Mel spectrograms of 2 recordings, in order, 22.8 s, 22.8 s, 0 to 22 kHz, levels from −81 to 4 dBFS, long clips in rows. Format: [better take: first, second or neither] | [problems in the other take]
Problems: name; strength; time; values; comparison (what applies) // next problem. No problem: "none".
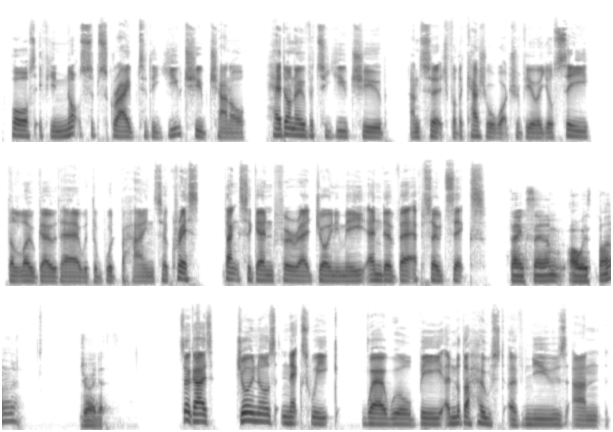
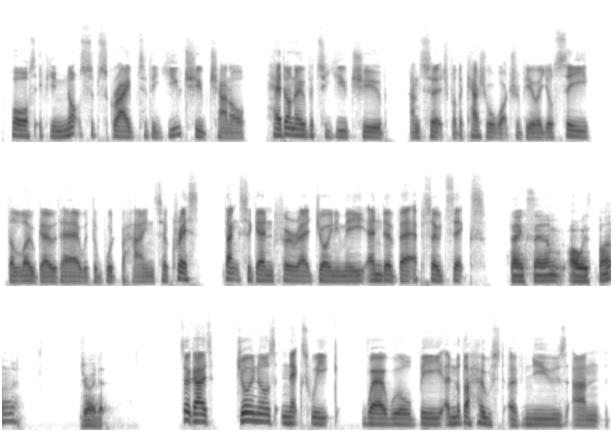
first | muffled; slightly; fading above 2.5 kHz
